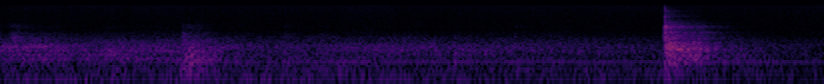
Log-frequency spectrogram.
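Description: Two knocks, a soft one about a second in and a sharper, louder one near the end, over a faint steady hum.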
